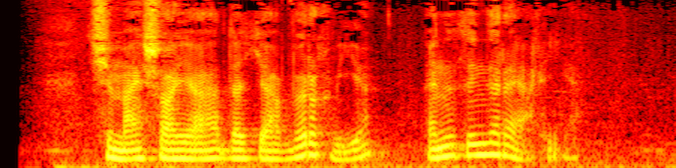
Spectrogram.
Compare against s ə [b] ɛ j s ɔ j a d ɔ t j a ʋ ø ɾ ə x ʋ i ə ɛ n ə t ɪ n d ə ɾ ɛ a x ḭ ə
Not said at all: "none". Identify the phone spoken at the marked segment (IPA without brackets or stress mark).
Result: m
